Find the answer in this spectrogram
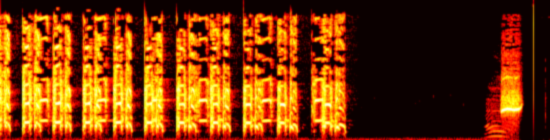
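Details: Harsh, ringing squawks from a female grey francolin (teetar) come about three a second in a steady run for three and a half seconds. A quiet pause follows, then one more short nasal note.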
